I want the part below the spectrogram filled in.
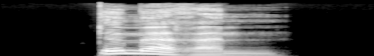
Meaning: strong dative masculine/neuter singular comparative degree of dumm
- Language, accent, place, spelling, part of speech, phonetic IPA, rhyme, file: German, Germany, Berlin, dümmerem, adjective, [ˈdʏməʁəm], -ʏməʁəm, De-dümmerem.ogg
